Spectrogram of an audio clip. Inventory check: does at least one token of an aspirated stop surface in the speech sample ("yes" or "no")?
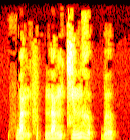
no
